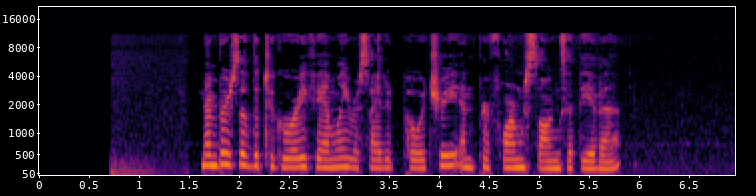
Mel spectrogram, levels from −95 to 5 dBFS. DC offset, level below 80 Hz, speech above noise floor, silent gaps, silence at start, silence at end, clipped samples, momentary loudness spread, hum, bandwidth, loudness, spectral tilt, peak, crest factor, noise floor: under 0.1%; -62 dBFS; 41 dB; none; 0.7 s; 1.15 s; under 0.1%; 8 LU; none; 11.5 kHz; -30 LUFS; -4.5 dB/octave; -14 dBFS; 18 dB; -71 dBFS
